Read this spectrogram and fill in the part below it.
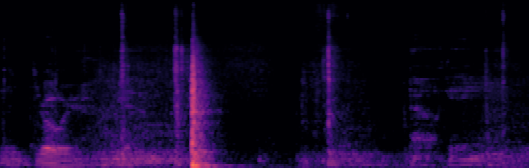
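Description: A drawer in a luxury hotel room slides open with a sharp wooden knock, one brief loud thud amid quiet room sounds, while people talk casually nearby before and after.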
